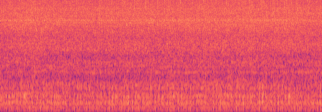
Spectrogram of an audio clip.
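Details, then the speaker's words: Truck that lost most of its oil when the drain plug fell out, now with a new oil sending unit and filter: steady, quiet, even idle with no knocks or ticking. The engine sounds normal. "Honestly, listen to how quiet this thing is. It's amazing."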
